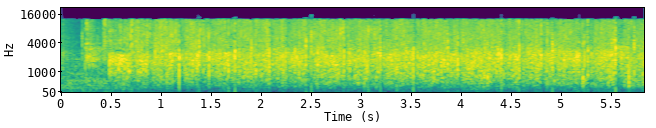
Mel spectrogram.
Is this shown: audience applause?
yes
